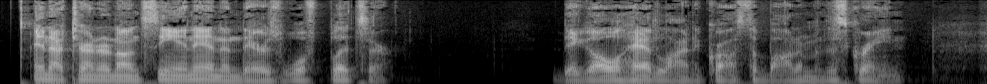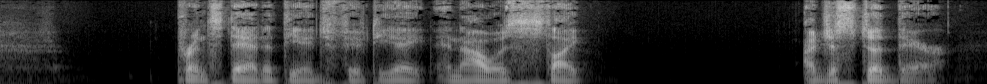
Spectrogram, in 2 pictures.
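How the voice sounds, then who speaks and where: A somewhat breathy man with an American accent and fairly low pitch talks at a very fast pace with fairly even intonation, leaving long, frequent pauses. The recording is very clean with a silent background and a dry, close sound with no echo. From Texas (Dallas). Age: 50s. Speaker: podcast host. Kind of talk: casual chat.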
